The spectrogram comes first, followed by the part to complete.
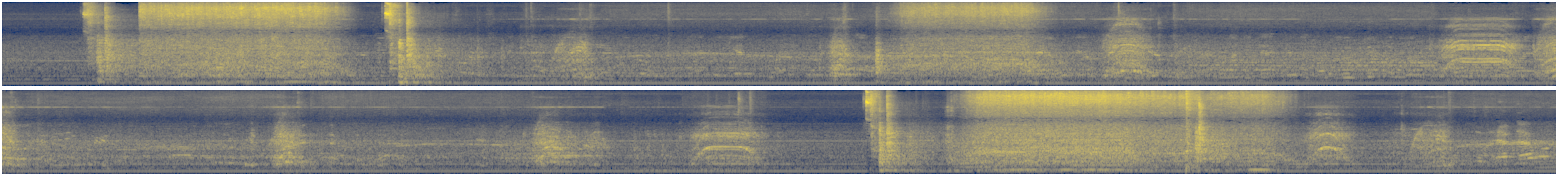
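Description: Robotic paint spray gun hissing in three bursts of a second or more each, over a steady low hum from the spray booth equipment, with a couple of sharp knocks.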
